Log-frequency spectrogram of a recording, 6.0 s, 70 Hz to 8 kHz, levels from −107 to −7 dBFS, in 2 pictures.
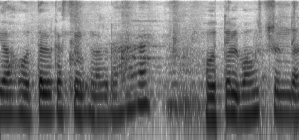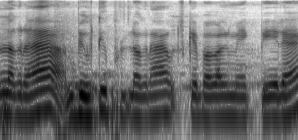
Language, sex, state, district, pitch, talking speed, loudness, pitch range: Hindi, male, Bihar, West Champaran, 165 Hz, 210 wpm, -20 LUFS, 155-175 Hz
